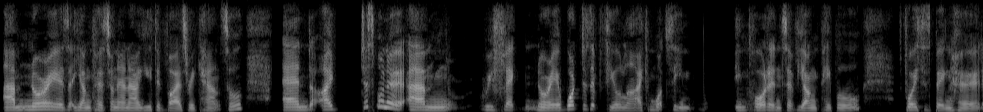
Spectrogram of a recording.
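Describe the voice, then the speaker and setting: A woman's voice: on the low side, moderate pace, dry recording, dull audio. Woman hosting, gracious and hesitant. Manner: warm thanks, many ums. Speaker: host. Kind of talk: hosting a launch event.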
